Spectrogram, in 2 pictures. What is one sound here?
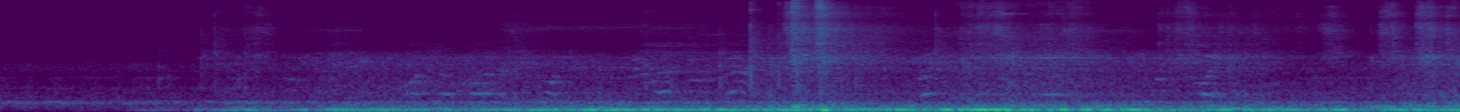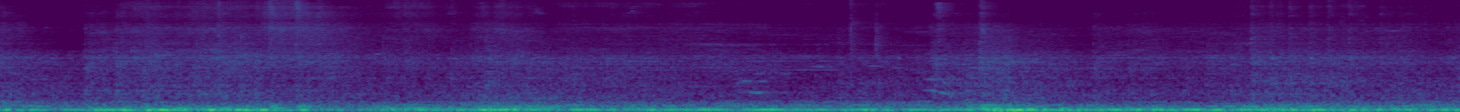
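A video game's low, rumbling sound plays through a television loudspeaker.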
